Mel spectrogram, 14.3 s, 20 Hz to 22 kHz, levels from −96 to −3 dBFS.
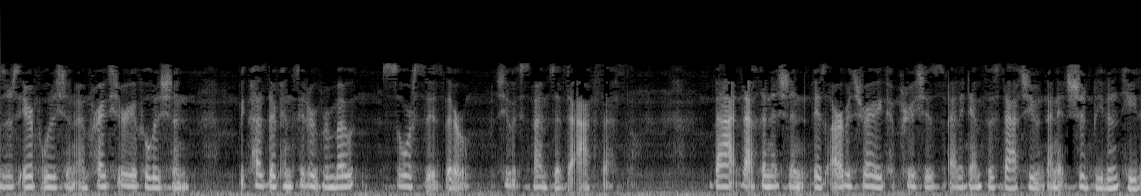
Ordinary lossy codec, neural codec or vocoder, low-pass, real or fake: MP3, 24 kbps; autoencoder, 22.05 kHz, a latent of 192 numbers a frame, VITS, trained on many speakers; 7.2 kHz; fake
